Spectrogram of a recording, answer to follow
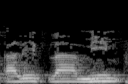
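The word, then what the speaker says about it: alif lam mim (الم): Seperti alif lam mim, jangan dibaca alam, tapi alif lam mim. Alif lam mim.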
